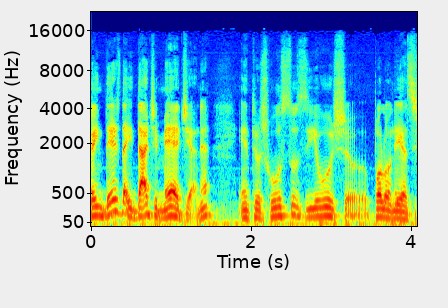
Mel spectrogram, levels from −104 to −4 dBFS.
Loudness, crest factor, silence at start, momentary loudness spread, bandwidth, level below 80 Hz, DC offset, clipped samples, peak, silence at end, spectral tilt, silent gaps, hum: -21 LUFS; 18 dB; 0 s; 10 LU; 14.5 kHz; -38 dBFS; under 0.1%; under 0.1%; -2 dBFS; 0 s; -6.5 dB/octave; none; none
